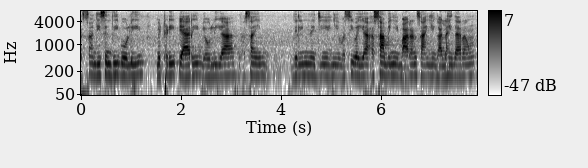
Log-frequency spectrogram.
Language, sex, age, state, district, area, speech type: Sindhi, female, 45-60, Madhya Pradesh, Katni, rural, spontaneous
